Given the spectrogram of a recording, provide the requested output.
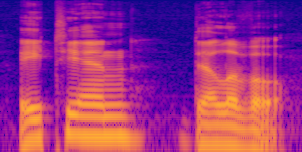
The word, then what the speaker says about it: Etienne Delavaux: And one, he told me how to pronounce his name. So, Etienne Delavaux.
